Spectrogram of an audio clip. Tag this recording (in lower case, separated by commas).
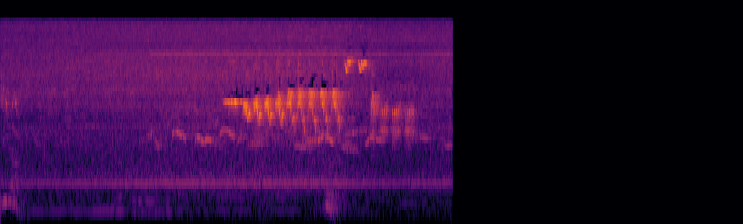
tweet, bird, bird vocalization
